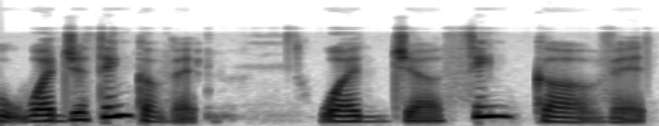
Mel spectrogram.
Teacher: when you have a d and a y next to each other they make a j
